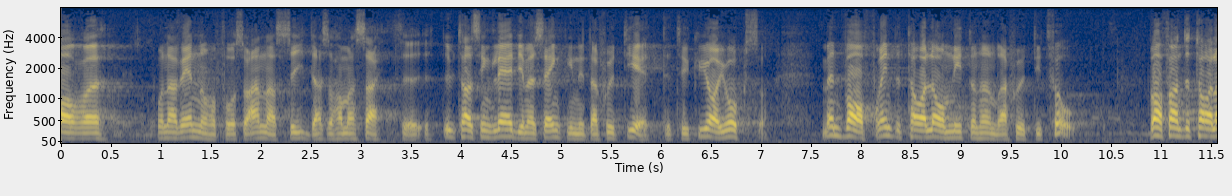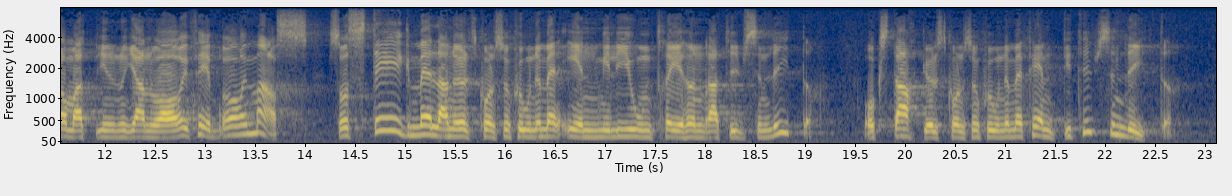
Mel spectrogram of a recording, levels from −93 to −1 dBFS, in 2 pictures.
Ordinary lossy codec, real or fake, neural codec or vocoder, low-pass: none; real; none; none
